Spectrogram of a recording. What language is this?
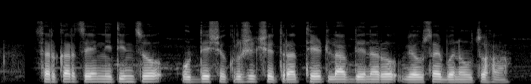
Marathi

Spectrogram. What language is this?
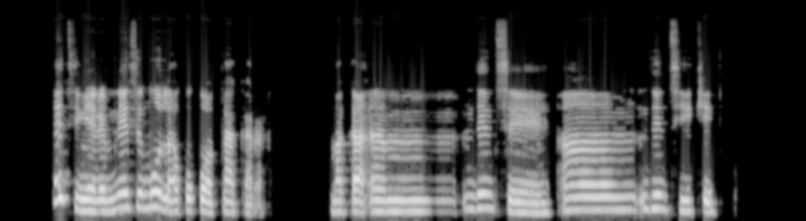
Igbo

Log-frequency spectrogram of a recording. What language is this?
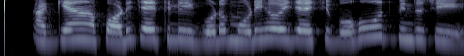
Odia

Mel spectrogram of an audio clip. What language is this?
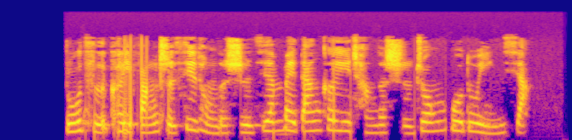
Chinese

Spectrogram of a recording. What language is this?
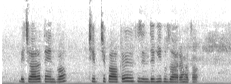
Urdu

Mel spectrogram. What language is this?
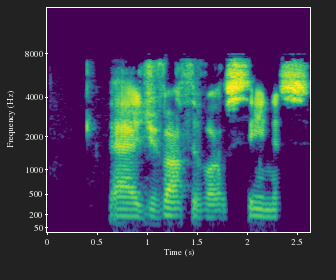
Kabyle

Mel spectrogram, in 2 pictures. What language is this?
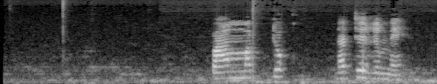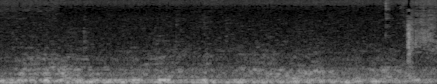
Inupiaq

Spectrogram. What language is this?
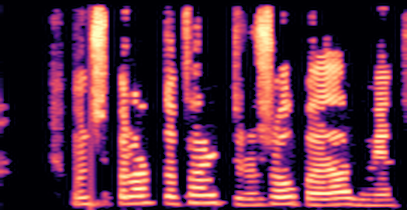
Icelandic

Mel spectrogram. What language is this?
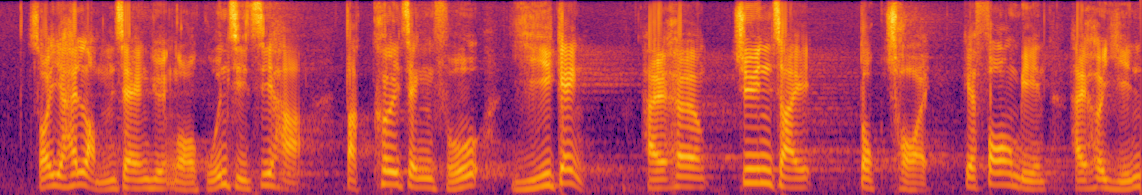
Cantonese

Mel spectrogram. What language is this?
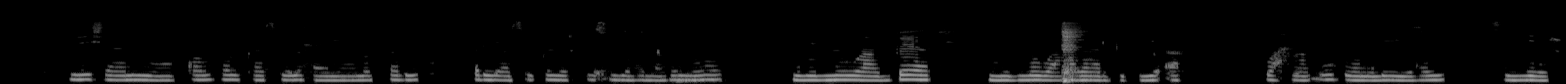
Somali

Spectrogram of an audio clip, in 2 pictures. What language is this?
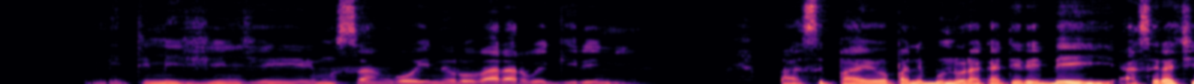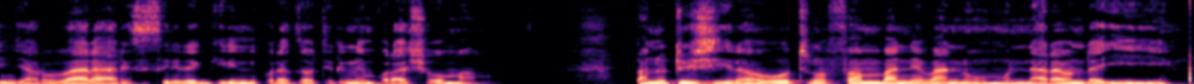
Shona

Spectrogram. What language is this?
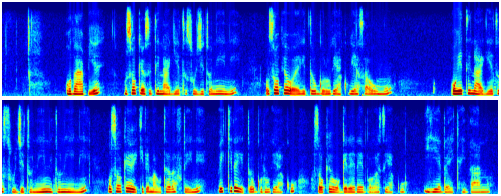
Kikuyu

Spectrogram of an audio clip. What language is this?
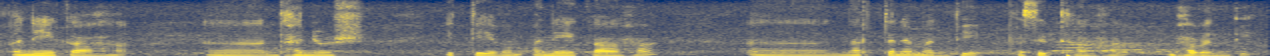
Sanskrit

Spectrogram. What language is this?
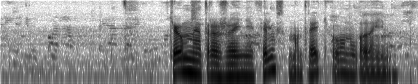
Russian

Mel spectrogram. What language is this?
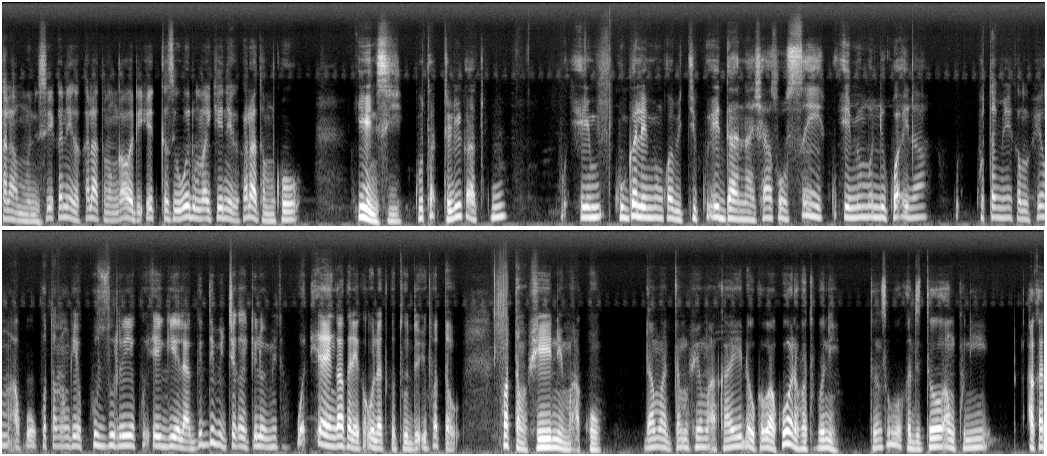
Karekare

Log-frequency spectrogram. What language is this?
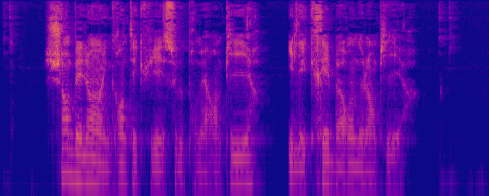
French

